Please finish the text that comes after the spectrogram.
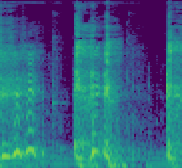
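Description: A woman coughs in three short bursts, each a harsh, close cough followed by a brief gap, alone with no talking.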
